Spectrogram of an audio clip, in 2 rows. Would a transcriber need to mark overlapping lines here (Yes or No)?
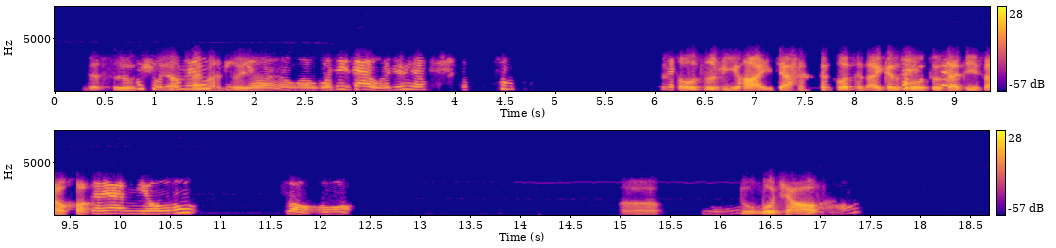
Yes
